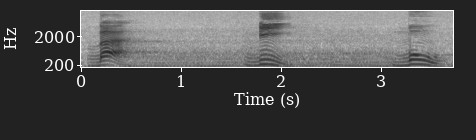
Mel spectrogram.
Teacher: Huruf Ba dikeluarkan dengan cara merapatkan kedua bibir kita. Ba, Bi, Bu.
